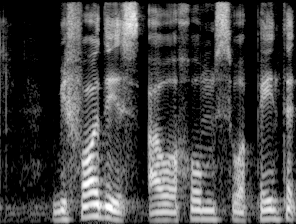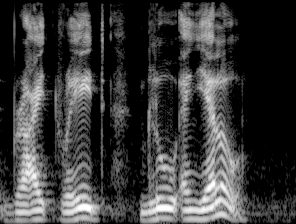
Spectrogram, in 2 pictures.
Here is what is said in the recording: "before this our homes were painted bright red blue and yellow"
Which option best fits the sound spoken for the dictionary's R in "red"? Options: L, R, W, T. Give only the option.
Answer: R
